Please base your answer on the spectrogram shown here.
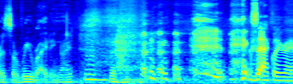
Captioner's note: laughter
